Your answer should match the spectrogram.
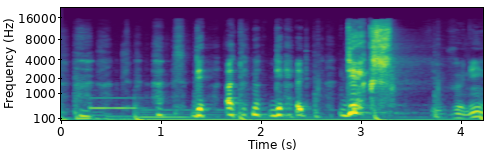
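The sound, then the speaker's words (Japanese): A man's voice mimics a sneeze: a stuttering build-up of quick syllables, then a loud, breathy burst, before he goes on talking in a normal tone. “だからくしゃみしたくなったらハクションじゃなくて”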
